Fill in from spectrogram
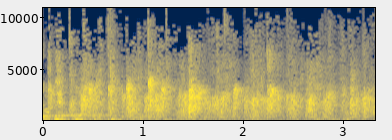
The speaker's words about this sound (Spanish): Un aplauso por esto.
